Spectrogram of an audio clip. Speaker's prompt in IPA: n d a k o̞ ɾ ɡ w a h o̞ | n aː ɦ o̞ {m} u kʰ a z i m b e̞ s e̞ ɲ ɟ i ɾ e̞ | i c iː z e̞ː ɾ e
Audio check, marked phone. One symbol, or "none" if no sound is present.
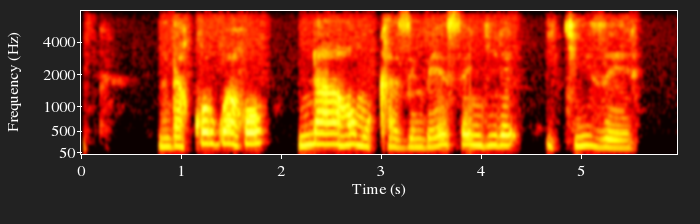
m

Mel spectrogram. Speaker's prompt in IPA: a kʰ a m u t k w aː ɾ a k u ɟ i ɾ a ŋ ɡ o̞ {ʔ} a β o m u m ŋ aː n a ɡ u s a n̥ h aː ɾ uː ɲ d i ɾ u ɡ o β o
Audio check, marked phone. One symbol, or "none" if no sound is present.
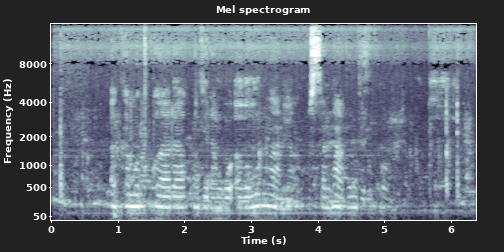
ʔ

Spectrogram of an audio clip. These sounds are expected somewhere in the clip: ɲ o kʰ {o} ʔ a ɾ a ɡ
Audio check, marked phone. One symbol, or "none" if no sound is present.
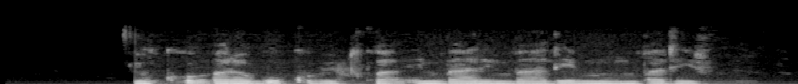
o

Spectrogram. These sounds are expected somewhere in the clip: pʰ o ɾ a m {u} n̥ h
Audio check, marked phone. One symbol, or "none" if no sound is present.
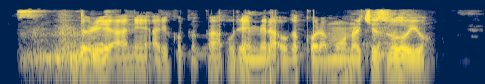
uː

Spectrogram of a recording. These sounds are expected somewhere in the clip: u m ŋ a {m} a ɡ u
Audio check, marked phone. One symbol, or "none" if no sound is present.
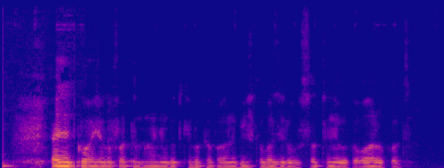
ɲ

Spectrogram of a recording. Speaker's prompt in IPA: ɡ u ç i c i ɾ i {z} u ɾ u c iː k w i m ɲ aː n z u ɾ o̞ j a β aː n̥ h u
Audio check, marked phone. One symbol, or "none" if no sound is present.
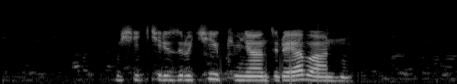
z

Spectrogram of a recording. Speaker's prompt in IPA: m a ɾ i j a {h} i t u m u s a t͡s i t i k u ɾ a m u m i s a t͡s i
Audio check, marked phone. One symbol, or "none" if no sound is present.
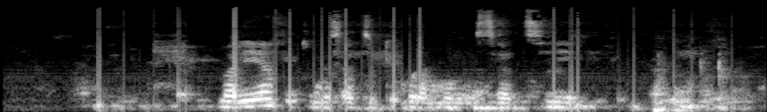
f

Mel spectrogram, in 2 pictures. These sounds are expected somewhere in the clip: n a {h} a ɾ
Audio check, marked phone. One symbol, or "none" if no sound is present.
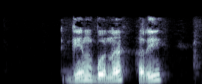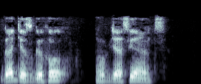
h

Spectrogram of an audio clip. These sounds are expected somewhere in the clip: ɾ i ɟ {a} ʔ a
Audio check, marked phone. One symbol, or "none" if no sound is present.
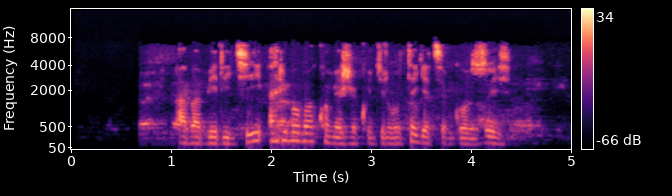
i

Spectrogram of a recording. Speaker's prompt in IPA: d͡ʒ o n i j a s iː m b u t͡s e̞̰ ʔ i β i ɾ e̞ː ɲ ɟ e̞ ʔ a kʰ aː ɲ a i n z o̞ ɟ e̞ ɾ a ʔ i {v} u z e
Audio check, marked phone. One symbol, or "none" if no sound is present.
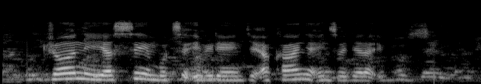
v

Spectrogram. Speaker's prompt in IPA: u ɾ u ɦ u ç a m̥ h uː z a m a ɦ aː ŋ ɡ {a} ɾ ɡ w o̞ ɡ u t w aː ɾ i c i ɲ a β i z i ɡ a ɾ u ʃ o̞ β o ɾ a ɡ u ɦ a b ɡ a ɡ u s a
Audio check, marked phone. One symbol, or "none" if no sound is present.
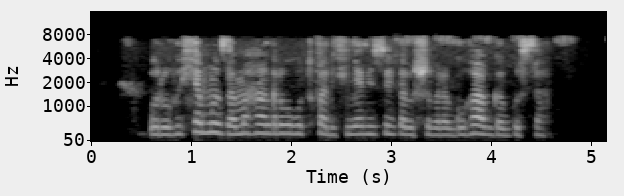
a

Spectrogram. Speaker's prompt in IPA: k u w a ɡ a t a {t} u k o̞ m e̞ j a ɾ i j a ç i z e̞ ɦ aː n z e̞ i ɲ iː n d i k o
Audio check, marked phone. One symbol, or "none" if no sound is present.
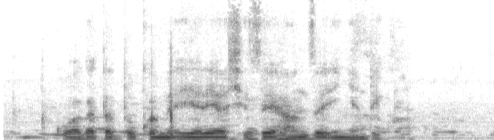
t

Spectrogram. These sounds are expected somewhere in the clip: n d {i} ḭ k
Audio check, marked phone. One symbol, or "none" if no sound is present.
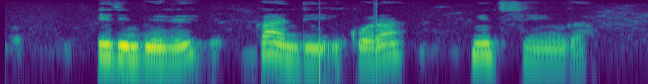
i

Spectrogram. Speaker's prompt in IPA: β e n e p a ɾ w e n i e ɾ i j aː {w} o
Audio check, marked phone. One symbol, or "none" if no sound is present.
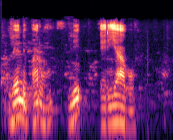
β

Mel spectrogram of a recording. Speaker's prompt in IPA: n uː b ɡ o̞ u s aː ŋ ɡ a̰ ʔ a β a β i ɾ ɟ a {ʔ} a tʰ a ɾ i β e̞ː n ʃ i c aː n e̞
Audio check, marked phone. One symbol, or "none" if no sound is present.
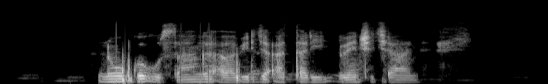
ʔ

